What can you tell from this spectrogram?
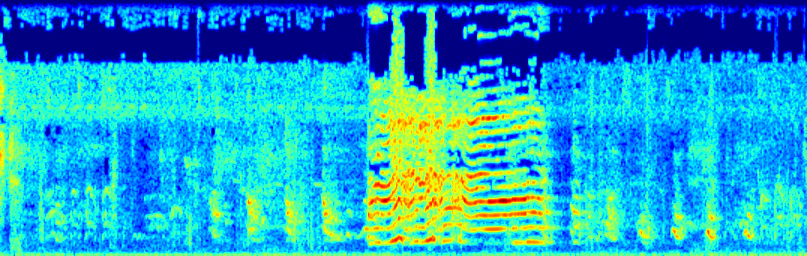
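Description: Domestic turkeys calling: one loud, warbling gobble about four seconds in, lasting about a second and a half, among many short, quieter calls from the flock.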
